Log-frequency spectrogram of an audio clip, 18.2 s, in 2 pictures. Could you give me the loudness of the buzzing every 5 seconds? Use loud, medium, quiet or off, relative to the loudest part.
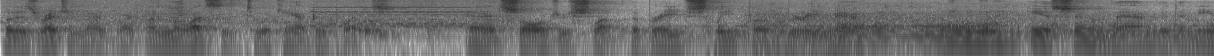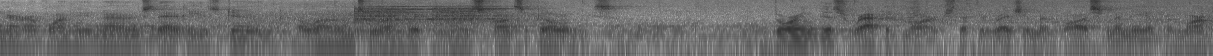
quiet, loud, medium, quiet.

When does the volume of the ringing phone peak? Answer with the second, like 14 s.
12 s.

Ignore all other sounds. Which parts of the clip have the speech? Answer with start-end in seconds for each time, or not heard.
0.0-6.6, 7.7-13.8, 14.9-18.1.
